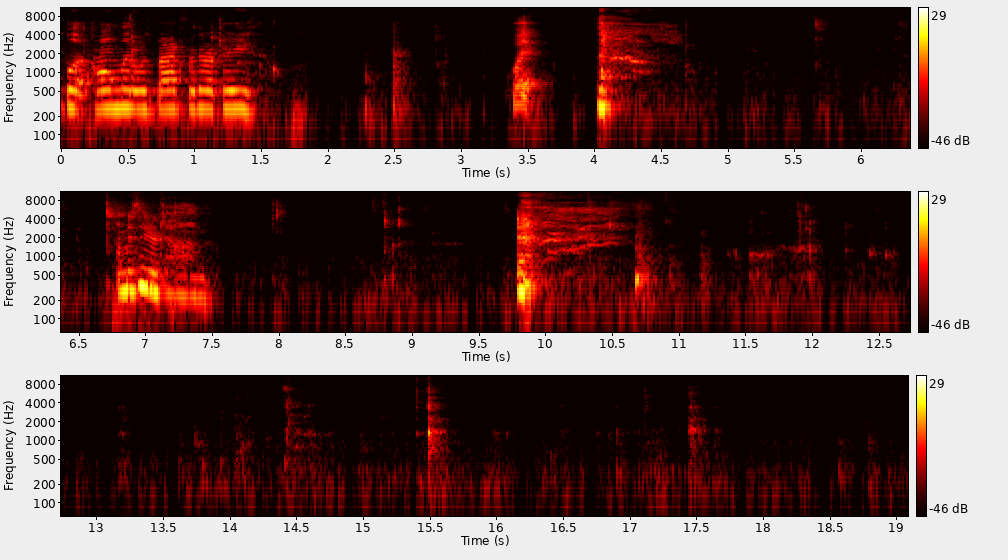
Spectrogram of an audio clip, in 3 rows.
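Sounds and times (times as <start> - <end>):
mouth clicks: 8.7 - 9.1.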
